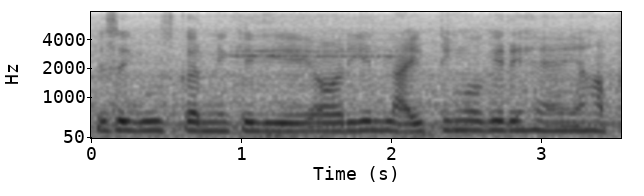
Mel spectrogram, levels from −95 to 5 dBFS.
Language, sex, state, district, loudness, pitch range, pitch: Hindi, female, Maharashtra, Gondia, -16 LUFS, 195-215 Hz, 210 Hz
